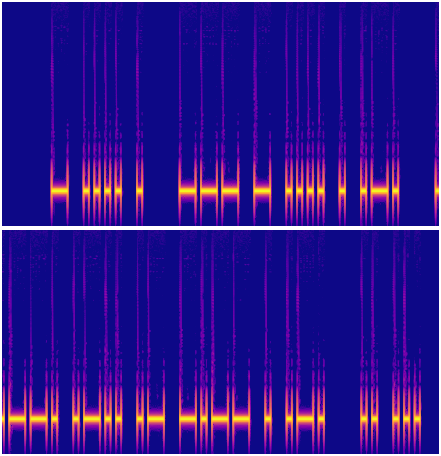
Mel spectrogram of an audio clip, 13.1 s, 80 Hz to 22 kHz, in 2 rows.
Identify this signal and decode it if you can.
Morse code, heard as a keyed tone, about 15 wpm, 700 Hz. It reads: THE OTHER PLAYER IS
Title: Sentences from Top 1000 Words - Review Part 4 - 15wpm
